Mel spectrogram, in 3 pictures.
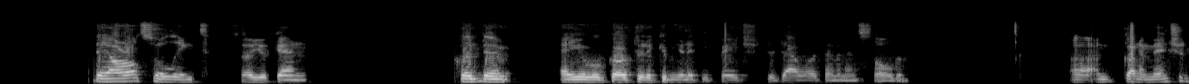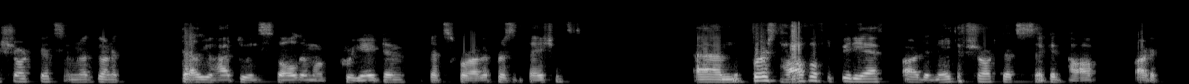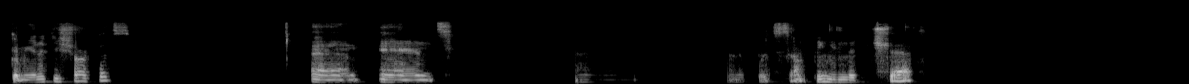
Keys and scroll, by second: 34.6 ctrl+c.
